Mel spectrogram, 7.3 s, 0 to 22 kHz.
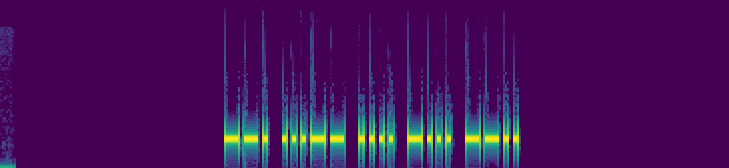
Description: Morse code, heard as a keyed tone, about 25 wpm, 700 Hz. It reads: G3HBZ
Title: DXCC-100 Call Signs - 5 Characters - Repeated 2x - 25wpm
